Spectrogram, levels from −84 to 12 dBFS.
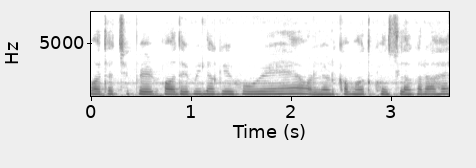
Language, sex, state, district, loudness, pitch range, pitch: Hindi, female, Uttar Pradesh, Budaun, -33 LUFS, 230-245 Hz, 235 Hz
